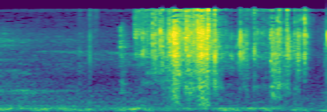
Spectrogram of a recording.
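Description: Plastic packaging of a bag of disposable training pants crinkling as it is handled, in a short burst about a second in.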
